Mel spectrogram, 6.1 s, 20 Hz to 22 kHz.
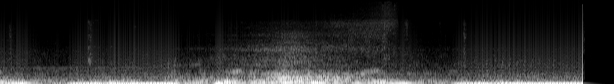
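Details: Maruti Suzuki Swift/SX4 diesel, after an immobilizer no-start: catches on the first try, revs briefly, then settles to a steady low rumble with no misses or knocks; runs normally.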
